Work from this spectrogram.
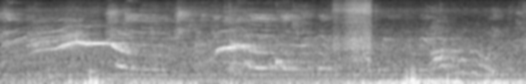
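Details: Kittens or cats meowing indoors: three rising-then-falling whiny meows spaced about a second and a half apart, the middle one short and bright, over low room rumble and faint background voices.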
